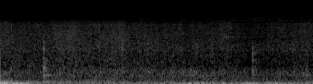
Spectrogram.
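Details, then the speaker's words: Acura 3G TL Type S V6 during a leak-down test on cylinder 2, rear head, which showed 205–210 psi compression: fizzing and sizzling as air escapes into the radiator coolant, a blown head gasket. "and see what we find oh i could already hear it yeah i don't think i need to go any further so yeah you can have good compression but that doesn't mean you don't have a blown head gasket"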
